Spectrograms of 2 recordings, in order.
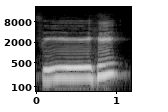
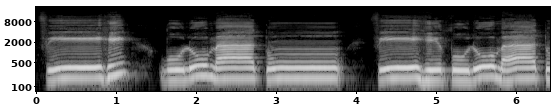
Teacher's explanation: فا کو لمبا کریں گے، اس کے بعد یا مدہ ہے، اور ہا کو لمبا نہیں کریں گے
